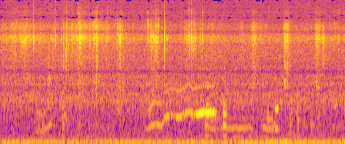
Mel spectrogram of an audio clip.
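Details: Backyard chickens at their daily routine give a drawn-out, wavering tonal call that rises and falls through the middle of the stretch, with a few brief notes after it and a constant low hum behind.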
